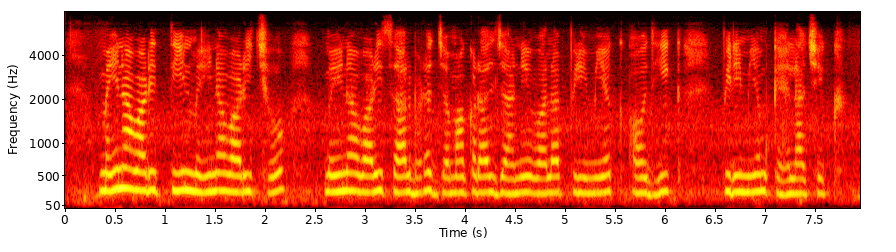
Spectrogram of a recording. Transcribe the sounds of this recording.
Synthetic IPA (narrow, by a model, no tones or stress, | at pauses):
məɦinaʋaɽit̪iːnməɦinaʋaːɽit͡ʃʰo | məɦinaʋaːɽisaːlbʱəɽət̪̚d͡ʒəmakəɽaːld͡ʒaːneʋaːlapɪɾimijəkəʋd̪ʱik | piɾimijəmkɛɦlat͡ʃʰek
